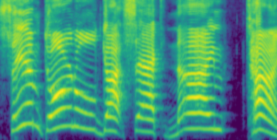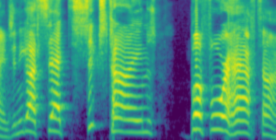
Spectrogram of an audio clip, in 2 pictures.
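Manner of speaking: shrill, very loud, high-pitched outburst. Recapping a football wild card matchup for the audience, yelling. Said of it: "Sorry I'm yelling".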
